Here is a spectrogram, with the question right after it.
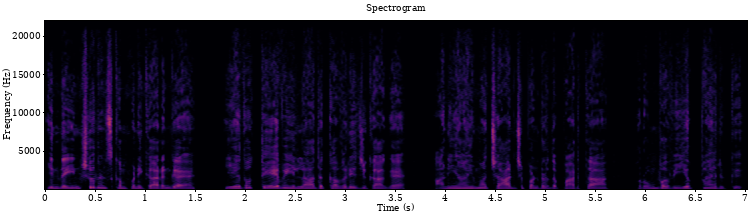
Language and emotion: Tamil, surprised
